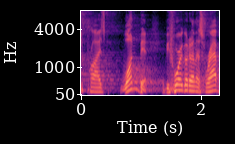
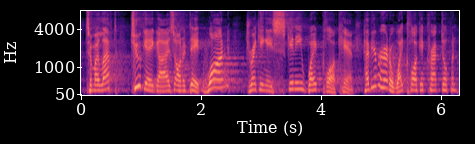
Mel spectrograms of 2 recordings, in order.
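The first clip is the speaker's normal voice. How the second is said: ordinary delivery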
